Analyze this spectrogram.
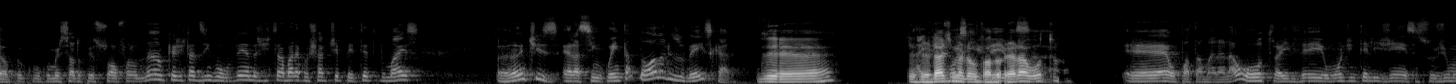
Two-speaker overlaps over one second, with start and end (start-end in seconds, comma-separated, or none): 9.1-10.4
